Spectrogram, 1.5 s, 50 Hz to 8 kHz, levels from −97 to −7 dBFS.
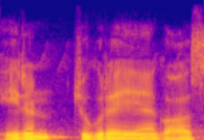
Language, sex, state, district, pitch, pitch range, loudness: Hindi, male, Uttar Pradesh, Shamli, 105 Hz, 100-115 Hz, -14 LUFS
